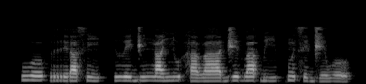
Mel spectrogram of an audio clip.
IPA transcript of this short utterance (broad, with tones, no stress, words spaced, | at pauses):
wo˦ | rɪ˨ɾa˨sĩ˨ | βe˨d͡ʒĩ˨ ŋa˨ɲu˨ ha˨βaː˨d͡ʒe˦ba˦ ɓiː˨ kʷĩ˦sɪ˨ d͡ʒe˨wo˨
